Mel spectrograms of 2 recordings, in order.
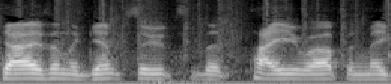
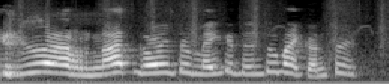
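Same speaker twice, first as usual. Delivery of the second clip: loud, very high-pitched put-on Indian accent; 13 semitones higher, 6 dB louder than usual. Recalling their Papers, Please playthrough, speaking in an Indian accent. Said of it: "here I am with like an Indian accent".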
